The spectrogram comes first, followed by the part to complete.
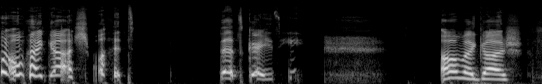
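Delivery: teary voice, speaking through tears. Talking to viewers on stream, crying. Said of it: "I'm crying".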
